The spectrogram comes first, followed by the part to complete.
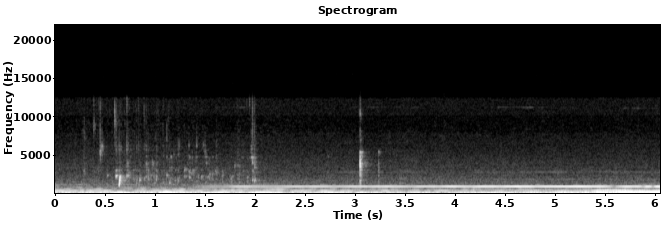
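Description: Quiet background score of sustained, ringing held tones, with a higher tone joining about a second and a half in. A few faint light clicks sound in the first half.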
